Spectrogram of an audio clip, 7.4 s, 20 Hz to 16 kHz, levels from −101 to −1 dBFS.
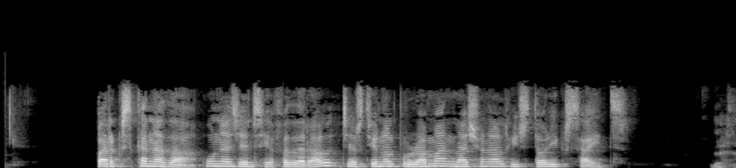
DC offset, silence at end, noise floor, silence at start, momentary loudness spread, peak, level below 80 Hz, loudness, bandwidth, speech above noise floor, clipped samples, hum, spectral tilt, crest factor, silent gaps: under 0.1%; 0.15 s; -48 dBFS; 0.95 s; 7 LU; -2 dBFS; -62 dBFS; -18 LUFS; 8.2 kHz; 30 dB; under 0.1%; none; -4.5 dB/octave; 18 dB; 6.54-6.59 s, 6.78-6.82 s, 6.89-6.95 s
